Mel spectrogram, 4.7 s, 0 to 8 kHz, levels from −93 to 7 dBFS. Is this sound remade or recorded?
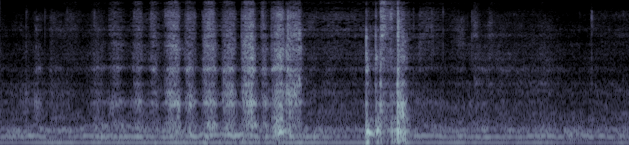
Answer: remade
